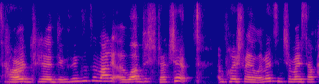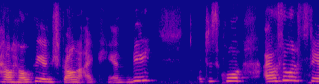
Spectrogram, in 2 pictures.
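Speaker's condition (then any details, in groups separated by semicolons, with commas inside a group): Cerebral palsy; quadriplegic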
